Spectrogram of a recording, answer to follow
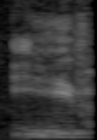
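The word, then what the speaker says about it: Yves: list of your favorite million numbers okay non-negative Eve can go and create a surface whose first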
